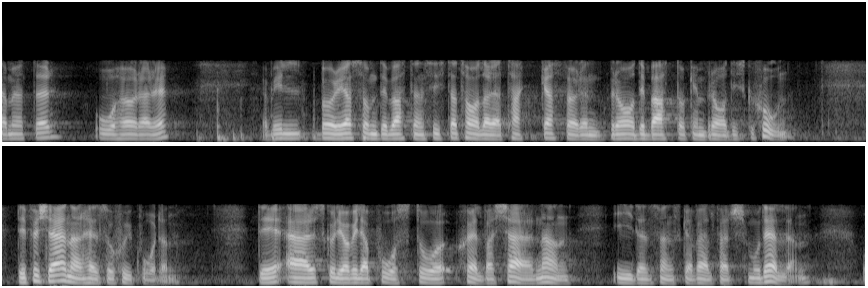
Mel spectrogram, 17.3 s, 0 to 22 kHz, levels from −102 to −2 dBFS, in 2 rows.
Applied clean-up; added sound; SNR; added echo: none; none; none; none.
